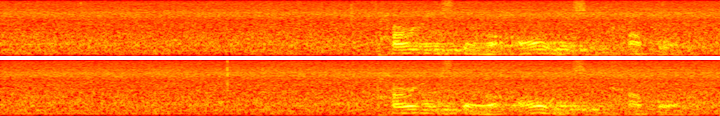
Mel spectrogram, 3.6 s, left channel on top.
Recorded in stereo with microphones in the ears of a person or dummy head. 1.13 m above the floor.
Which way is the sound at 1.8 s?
5° right (ahead or behind).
